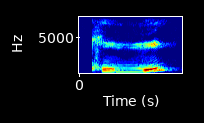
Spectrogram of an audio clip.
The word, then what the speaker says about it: comment: We ask, so it will be like comment c o m m e n t because t you don't have to pronounce. It become comment ça va.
